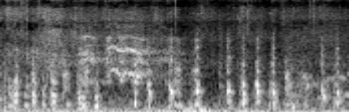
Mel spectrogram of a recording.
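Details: Rooster being given treats makes rapid, low clucking notes, several per second, with a faint higher squeal early on.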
